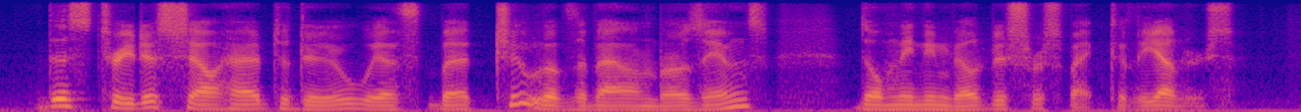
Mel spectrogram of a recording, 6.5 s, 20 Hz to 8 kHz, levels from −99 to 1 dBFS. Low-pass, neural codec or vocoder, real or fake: 7.2 kHz; codec, 16 kHz, 0.5 kbps, FunCodec, trained on Chinese and English, 25 frames a second; fake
